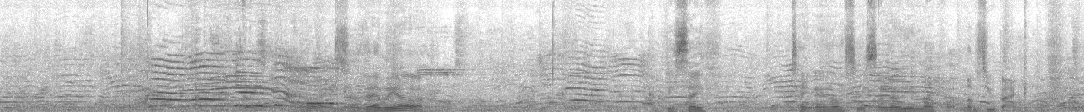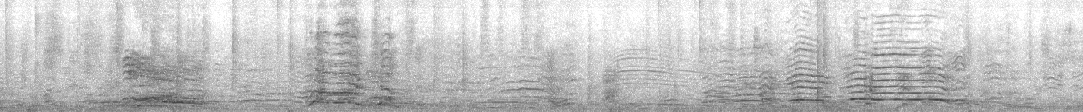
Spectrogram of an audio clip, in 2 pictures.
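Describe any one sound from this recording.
Young adult players shout and call to each other across an open outdoor pitch.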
